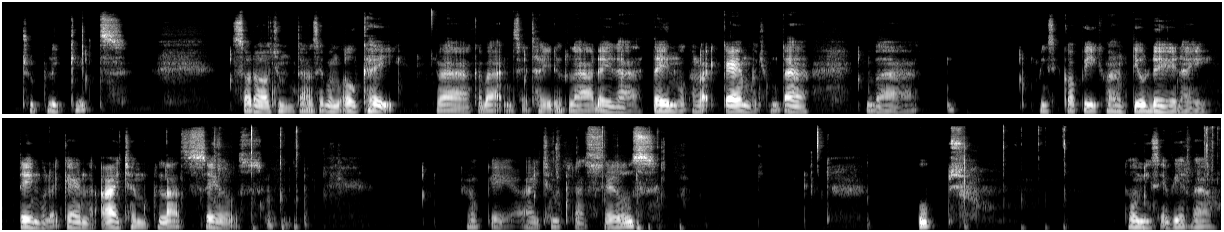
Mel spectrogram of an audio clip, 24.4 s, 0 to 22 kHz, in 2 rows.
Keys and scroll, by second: 15.0 ctrl+c, 22.6 ctrl+z.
